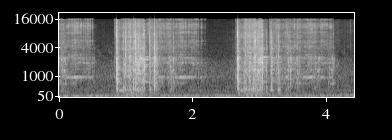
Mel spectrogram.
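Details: 1963 Evinrude Sportwin outboard, just after replacing its ignition coils, condensers and points, makes sharp metallic clatter and knocking even when only the starter cord is pulled; cause unknown.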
